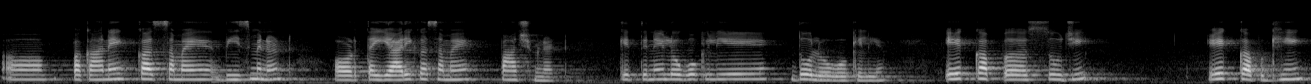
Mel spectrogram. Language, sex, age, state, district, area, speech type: Hindi, female, 30-45, Madhya Pradesh, Balaghat, rural, spontaneous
